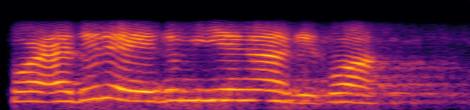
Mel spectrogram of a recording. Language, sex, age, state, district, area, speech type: Manipuri, female, 18-30, Manipur, Kakching, rural, conversation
